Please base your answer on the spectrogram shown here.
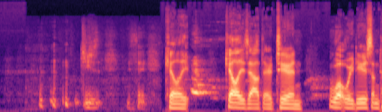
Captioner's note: laughs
